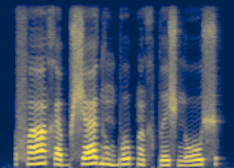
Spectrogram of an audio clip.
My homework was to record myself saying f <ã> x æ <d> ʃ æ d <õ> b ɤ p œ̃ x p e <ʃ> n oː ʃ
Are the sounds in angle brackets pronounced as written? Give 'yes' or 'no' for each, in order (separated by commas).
yes, no, no, yes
